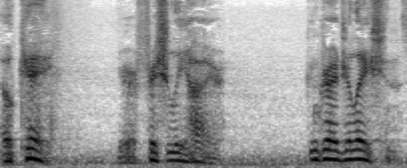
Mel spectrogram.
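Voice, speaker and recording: Using a put-on character voice, a man talks at a moderate pace with a raspy, fairly high pitch. Clear background noise can be heard. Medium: video game. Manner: blunt, brisk.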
